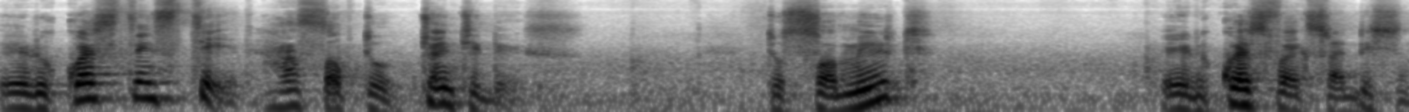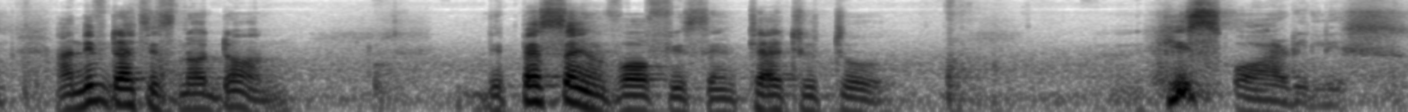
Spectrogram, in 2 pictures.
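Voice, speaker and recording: A man with medium pitch, very wide pitch swings, big swings in loudness, a fairly slow pace, and long, frequent pauses. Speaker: lawyer. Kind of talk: interview answer.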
